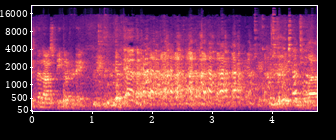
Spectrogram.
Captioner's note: laughing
